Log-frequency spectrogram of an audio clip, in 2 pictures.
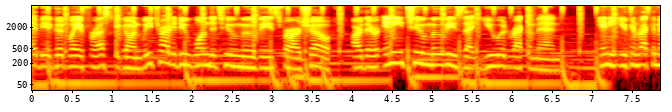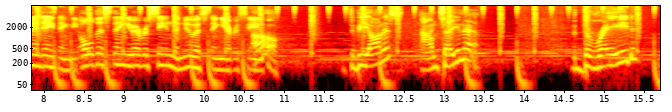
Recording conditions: busy venue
